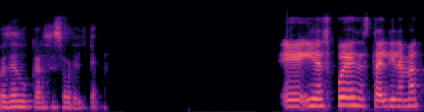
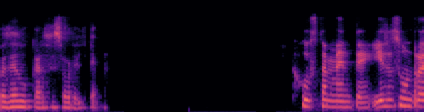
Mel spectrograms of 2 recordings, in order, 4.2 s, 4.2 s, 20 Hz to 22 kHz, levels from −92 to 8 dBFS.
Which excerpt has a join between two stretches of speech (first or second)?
first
